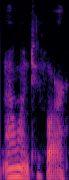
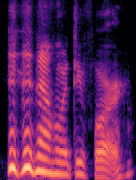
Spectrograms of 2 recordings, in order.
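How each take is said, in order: First: Said in the usual way. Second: Laughing through the words, slower; amused, laughing repeat. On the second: Real, not acted. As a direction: giggle it out. Laughing rereads her own post.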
